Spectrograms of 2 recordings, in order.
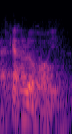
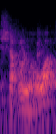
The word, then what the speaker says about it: Charleroi: Quand il est arrivé, il devait arriver à Carleroy. Alors, qu'est-ce que c'est Carleroy? Si vous regardez, si vous réfléchissez bien à l'orthographe de Charleroi, prononcé à l'italienne, CH ça donne K, et Roi ça donne Roy.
